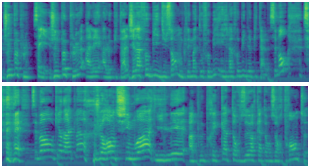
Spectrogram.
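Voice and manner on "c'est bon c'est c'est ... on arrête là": giggling through the words; laughing. Real, not acted. Laughing at own phobia.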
